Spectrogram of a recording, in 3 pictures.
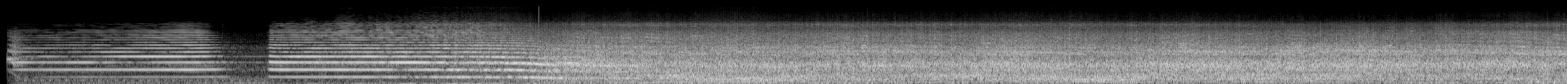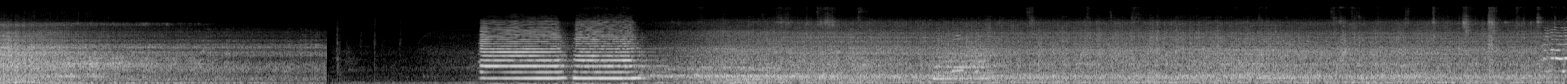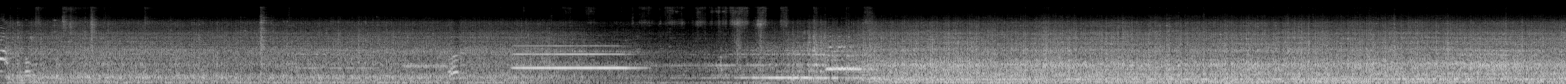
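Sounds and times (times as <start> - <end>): locomotive horn blasts: 0.1 - 6.5, 20.4 - 22.3, 25.0 - 25.7, 36.4 - 40.1
short train horn blasts: 0.1 - 6.5, 20.4 - 22.4, 25.0 - 25.7, 36.4 - 40.1
train coaches rumbling and clattering: 2.1 - 47.0.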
